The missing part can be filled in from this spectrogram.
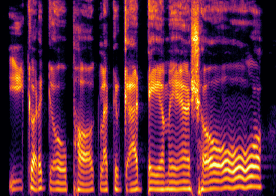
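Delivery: put-on American accent. A speaker tries out a line in a scene; put-on American accent. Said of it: "Can we just talk about my American".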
